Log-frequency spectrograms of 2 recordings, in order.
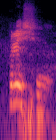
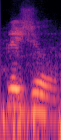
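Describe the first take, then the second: First: "pressure" with a voiceless sh in the middle; unvoiced SH. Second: "Pleasure" with a buzzing zh in the middle; voiced ZH. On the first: Teacher contrasting voiced and unvoiced, unvoiced SH. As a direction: keep the middle of "pressure" a hushed sh. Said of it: "It is unvoiced". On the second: Teacher contrasting voiced and unvoiced, voiced ZH. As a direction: make the middle of "Pleasure" vibrate as zh. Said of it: "but in this voice". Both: Shown as a demonstration.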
